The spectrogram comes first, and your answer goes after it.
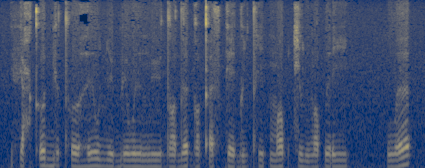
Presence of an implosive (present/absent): absent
